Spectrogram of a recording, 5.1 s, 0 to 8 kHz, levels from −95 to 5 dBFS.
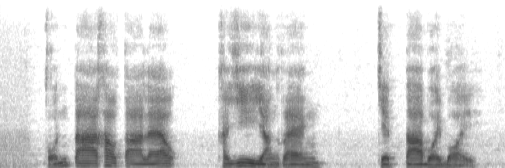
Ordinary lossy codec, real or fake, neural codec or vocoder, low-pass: none; real; none; none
